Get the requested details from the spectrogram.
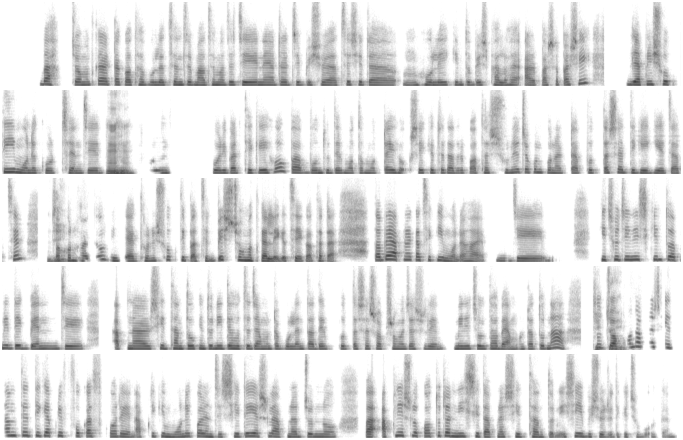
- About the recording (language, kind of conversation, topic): Bengali, podcast, কীভাবে পরিবার বা বন্ধুদের মতামত সামলে চলেন?
- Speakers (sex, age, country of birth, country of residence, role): female, 25-29, Bangladesh, Bangladesh, host; male, 40-44, Bangladesh, Bangladesh, guest
- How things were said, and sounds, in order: none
